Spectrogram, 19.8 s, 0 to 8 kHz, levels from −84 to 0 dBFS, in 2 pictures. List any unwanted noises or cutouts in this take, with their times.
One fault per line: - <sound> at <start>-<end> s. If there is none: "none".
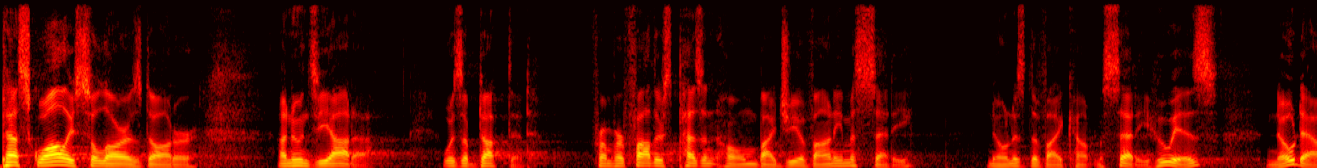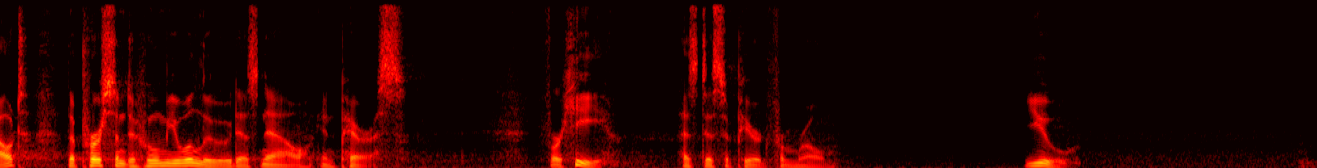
none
